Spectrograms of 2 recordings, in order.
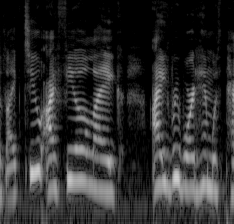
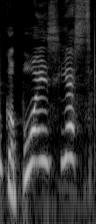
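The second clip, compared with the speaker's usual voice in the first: much higher, excited praise for the dog; praising the dog; 12 semitones higher, much slower than usual. Real, not acted. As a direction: cheer him on in a high voice. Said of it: "I'm gonna reward him".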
